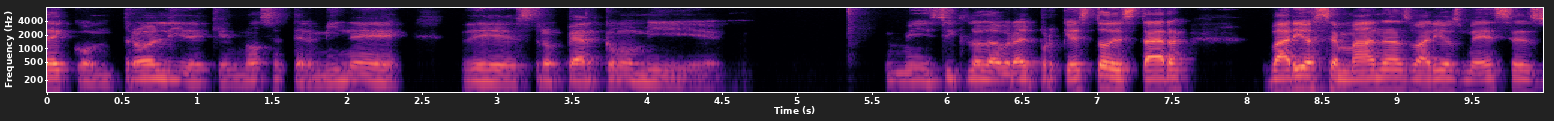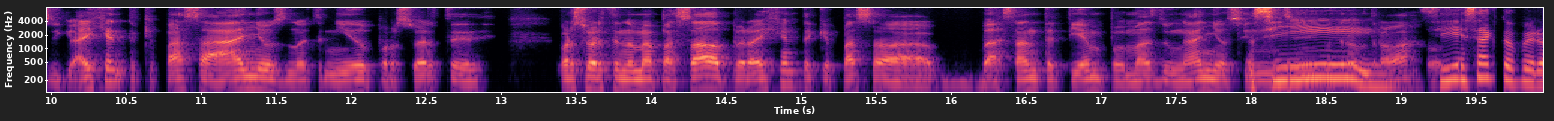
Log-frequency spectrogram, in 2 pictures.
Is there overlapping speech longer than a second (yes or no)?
yes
